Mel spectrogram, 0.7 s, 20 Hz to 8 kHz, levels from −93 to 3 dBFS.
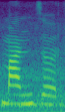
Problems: none marked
